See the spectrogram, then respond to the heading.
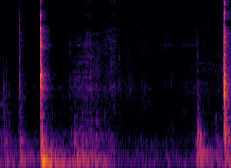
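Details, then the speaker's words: High-end cassette deck reel drive test at power-up: a few sharp mechanical clicks and a brief rattle, then quiet; reel drive only twitches and won't turn, likely needs a new idler. "It's probably going to need an idler. It sounds like it needs an idler. See what happens here. It twitches, but that's about all it does."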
